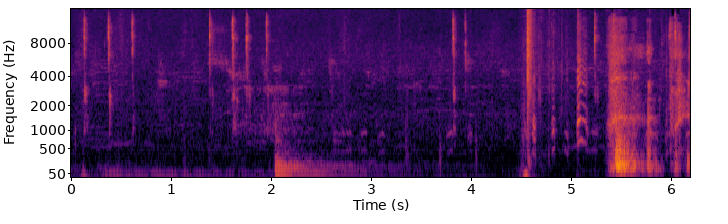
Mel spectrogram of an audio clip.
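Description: Chicken clucks in a video game come in sparse, sharp bursts. A low thud and rumble sound partway through, then a louder flurry of squawks and clucks near the end.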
